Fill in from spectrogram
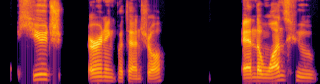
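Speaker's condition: No condition

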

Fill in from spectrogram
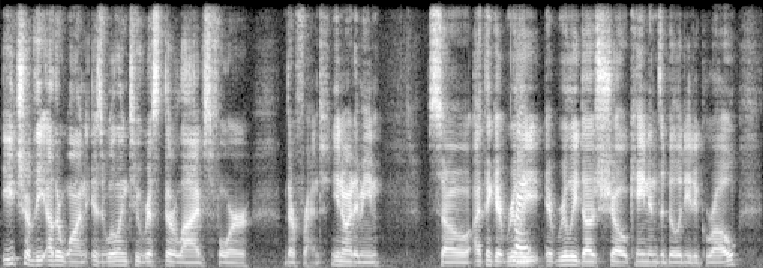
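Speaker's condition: No condition

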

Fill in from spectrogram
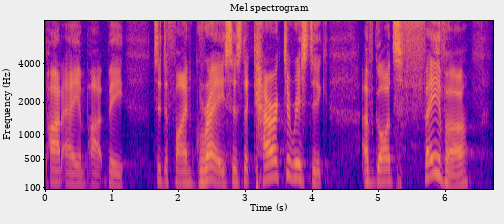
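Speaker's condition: No condition

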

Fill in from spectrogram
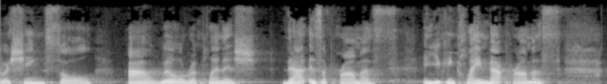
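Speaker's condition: Cleft lip and palate, severe

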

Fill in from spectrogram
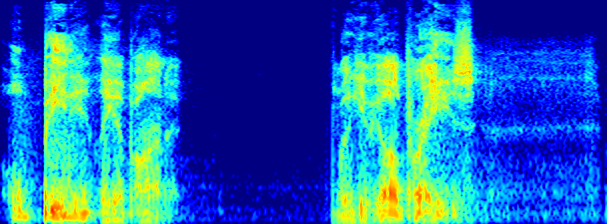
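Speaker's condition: Voice box removal needed; voice box removal advised

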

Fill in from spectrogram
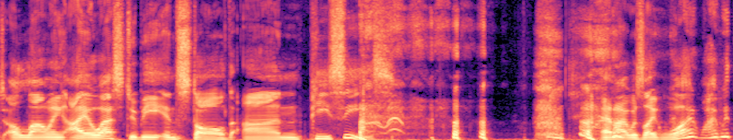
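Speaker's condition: No condition

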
